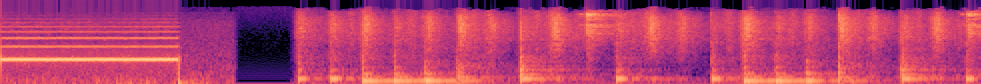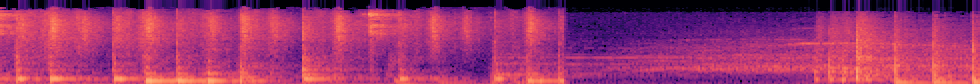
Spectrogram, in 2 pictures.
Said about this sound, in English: Please listen to the message after the beep.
